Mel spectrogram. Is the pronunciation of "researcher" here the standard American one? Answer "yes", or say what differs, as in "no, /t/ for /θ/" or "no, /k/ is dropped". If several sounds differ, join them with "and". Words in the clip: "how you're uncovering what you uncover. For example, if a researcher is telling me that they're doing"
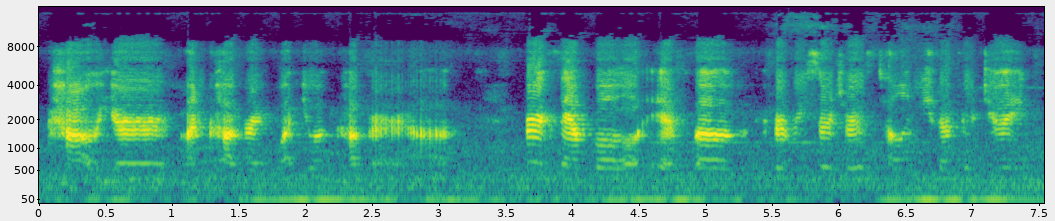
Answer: yes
